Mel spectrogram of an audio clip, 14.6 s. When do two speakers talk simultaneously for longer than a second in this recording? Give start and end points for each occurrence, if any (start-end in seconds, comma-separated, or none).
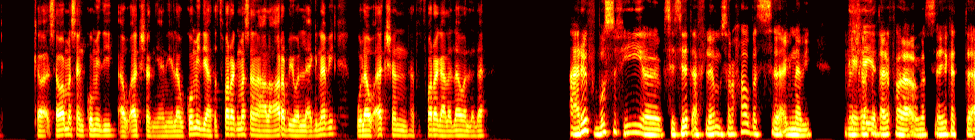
none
